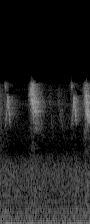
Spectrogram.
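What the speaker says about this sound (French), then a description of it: "Les oiseaux chantent" Morning birds chirp in bright, short high bursts from a cartoon scene, three or four clear calls over a quiet background with no talking.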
